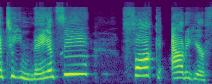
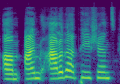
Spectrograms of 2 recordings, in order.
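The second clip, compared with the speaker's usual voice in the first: usual speaking voice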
